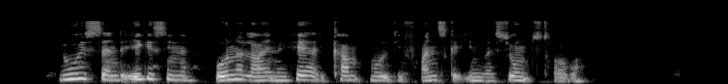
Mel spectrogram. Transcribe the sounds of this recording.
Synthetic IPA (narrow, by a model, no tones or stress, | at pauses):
luisːen̰d̥əʔe̝ɡəsinə | ɔ̽nɐlɑ̈ɪnəhæɐ̰ikʰɑ̈m̰b̥̚mo̝ð̞ˠd̥ifʁɑnsɡ̥əʔe̝nʋæɕo̝̰ːnsd̥ʰʁɒ̽b̥ɐ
